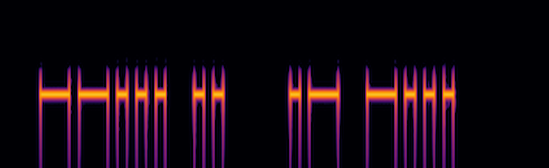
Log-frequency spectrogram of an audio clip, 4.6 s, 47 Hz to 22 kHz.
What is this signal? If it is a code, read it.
Morse code, heard as a keyed tone, about 15 wpm, 700 Hz. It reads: 7I AB
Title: Winter Field Day Exchanges Encore 15wpm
